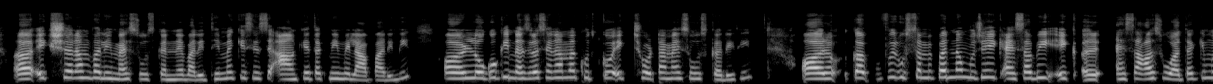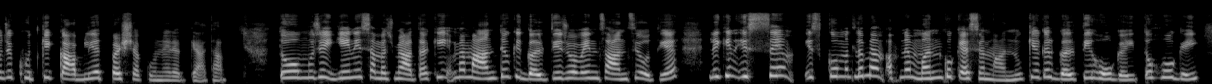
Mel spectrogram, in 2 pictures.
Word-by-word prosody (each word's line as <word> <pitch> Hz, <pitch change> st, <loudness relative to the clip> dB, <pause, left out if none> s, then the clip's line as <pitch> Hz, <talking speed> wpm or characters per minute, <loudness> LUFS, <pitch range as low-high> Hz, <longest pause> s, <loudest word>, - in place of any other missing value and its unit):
अ, 250 Hz, +2 st, +7 dB
एक 275 Hz, +2 st, +1 dB
शर्म 310 Hz, -1 st, +5 dB
वाली 295 Hz, -2 st, 0 dB
महसूस 240 Hz, -1 st, -2 dB
करने 225 Hz, -1 st, -2 dB
वाली 215 Hz, -1 st, -2 dB
थी 255 Hz, -, -4 dB
मैं 285 Hz, +2 st, -3 dB
किसी 280 Hz, -1 st, -6 dB
से -, -, -3 dB
आँखें 240 Hz, +3 st, +2 dB
तक 265 Hz, -1 st, -3 dB
नहीं 265 Hz, -, -1 dB
मिला 230 Hz, -6 st, +1 dB
पा 200 Hz, -, -1 dB
रही 195 Hz, +2 st, -8 dB
थी, 300 Hz, +10 st, -9 dB, 0.3 s
और 275 Hz, 0 st, +5 dB
लोगों 290 Hz, +1 st, +2 dB
की 335 Hz, +1 st, +1 dB
नज़रों 280 Hz, 0 st, +2 dB
से 300 Hz, 0 st, -3 dB
ना 310 Hz, 0 st, +2 dB
मैं 320 Hz, 0 st, -1 dB
खुद 300 Hz, -4 st, -9 dB
को 295 Hz, -, -2 dB
एक 270 Hz, -, 0 dB
छोटा 275 Hz, -1 st, -1 dB
महसूस 270 Hz, -1 st, -3 dB
कर 220 Hz, -2 st, -4 dB
रही 215 Hz, +2 st, -5 dB
थी। 290 Hz, +7 st, -14 dB, 0.5 s
और 265 Hz, +1 st, +7 dB, 0.2 s
कब 295 Hz, -2 st, +4 dB, 0.2 s
फिर 330 Hz, 0 st, -3 dB
उस 315 Hz, -4 st, -5 dB
समय 310 Hz, -2 st, -2 dB
पर 325 Hz, 0 st, +5 dB
ना 340 Hz, +1 st, 0 dB
मुझे 325 Hz, 0 st, -1 dB
एक 325 Hz, -, 0 dB
ऐसा 285 Hz, +2 st, +1 dB
भी 310 Hz, +2 st, +2 dB
एक 465 Hz, +6 st, 0 dB
अ, -, -, +2 dB
एहसास 260 Hz, -, 0 dB
हुआ 245 Hz, -4 st, +2 dB
था 255 Hz, -, 0 dB
कि 260 Hz, +4 st, -11 dB
मुझे 305 Hz, +1 st, -4 dB
खुद 295 Hz, -5 st, -7 dB
की 320 Hz, -, +4 dB
काबिलियत 255 Hz, +3 st, +2 dB
पर 260 Hz, -, +5 dB
शक 225 Hz, -3 st, -4 dB
होने 195 Hz, -1 st, -7 dB
लग 185 Hz, -, -6 dB
गया -, -, -5 dB
था। -, -, -8 dB, 0.6 s
तो 310 Hz, +1 st, +2 dB
मुझे 315 Hz, +2 st, -1 dB
ये 290 Hz, +2 st, +4 dB
नहीं 340 Hz, +1 st, 0 dB
समझ 290 Hz, -6 st, -2 dB
में 265 Hz, -, +1 dB
आता 240 Hz, +1 st, +1 dB
कि 335 Hz, 0 st, +1 dB
मैं 340 Hz, +1 st, -1 dB
मानती 285 Hz, 0 st, +3 dB
हूँ 355 Hz, -, -5 dB
कि 345 Hz, -, +2 dB
गलती 235 Hz, +5 st, +2 dB
जो 285 Hz, 0 st, -1 dB
इंसान 275 Hz, -4 st, +2 dB
से 290 Hz, +4 st, -8 dB
होती 230 Hz, -2 st, -1 dB
है 300 Hz, +6 st, +3 dB, 0.3 s
लेकिन 360 Hz, +3 st, +2 dB
इससे 400 Hz, +3 st, +2 dB, 0.3 s
इसको 375 Hz, +3 st, -3 dB
मतलब 365 Hz, +2 st, -3 dB
मैं 390 Hz, -1 st, +4 dB
अपने 330 Hz, +5 st, -2 dB
मन 280 Hz, 0 st, +1 dB
को 355 Hz, -, 0 dB
कैसे 270 Hz, -1 st, +2 dB
मानूँ 210 Hz, 0 st, -5 dB
कि 330 Hz, -, +1 dB
अगर 340 Hz, +1 st, -1 dB
गलती 240 Hz, +6 st, +1 dB
हो 250 Hz, -3 st, +2 dB
गई 210 Hz, 0 st, -1 dB
तो 305 Hz, -, -2 dB
हो 325 Hz, 0 st, -1 dB
गई, 245 Hz, +2 st, -2 dB
280 Hz, 240 wpm, -23 LUFS, 250-315 Hz, 0.6 s, अ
